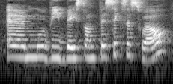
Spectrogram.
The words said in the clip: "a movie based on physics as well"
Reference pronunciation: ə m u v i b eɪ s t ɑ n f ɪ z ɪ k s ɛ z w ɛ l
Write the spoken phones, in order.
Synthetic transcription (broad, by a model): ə m u v i b eɪ s t ɑ n f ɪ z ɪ k s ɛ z w ɛ l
